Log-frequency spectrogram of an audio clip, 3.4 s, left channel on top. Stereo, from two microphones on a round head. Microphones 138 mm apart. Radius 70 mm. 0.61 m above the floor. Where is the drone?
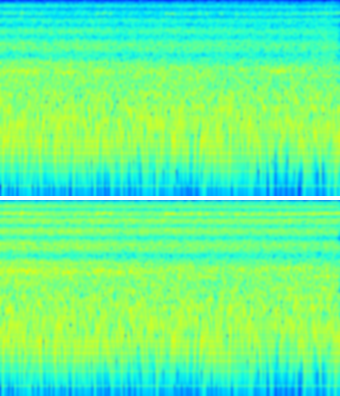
65° right (ahead or behind).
